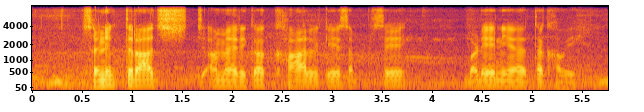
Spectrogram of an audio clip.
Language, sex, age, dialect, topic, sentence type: Bhojpuri, male, <18, Northern, agriculture, statement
